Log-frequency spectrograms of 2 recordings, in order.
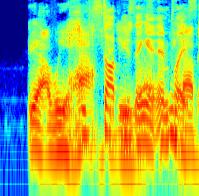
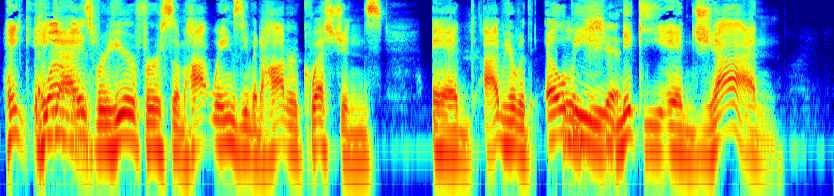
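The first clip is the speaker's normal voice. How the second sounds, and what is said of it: Imitates another person's voice. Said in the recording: “your impression of Sean Hot Ones ... So make it really good.”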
